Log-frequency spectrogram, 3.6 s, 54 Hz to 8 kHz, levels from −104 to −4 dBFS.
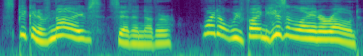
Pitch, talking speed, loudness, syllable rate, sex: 260 Hz, 200 wpm, -15 LUFS, 5.3 syllables/s, female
